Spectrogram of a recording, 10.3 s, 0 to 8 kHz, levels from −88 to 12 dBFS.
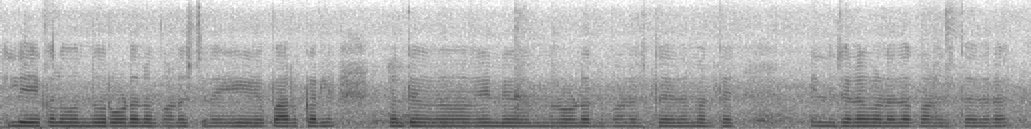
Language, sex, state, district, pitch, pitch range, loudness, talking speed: Kannada, female, Karnataka, Shimoga, 210 Hz, 205-215 Hz, -17 LUFS, 115 wpm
